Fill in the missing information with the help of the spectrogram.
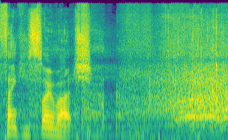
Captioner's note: cheering and Applause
